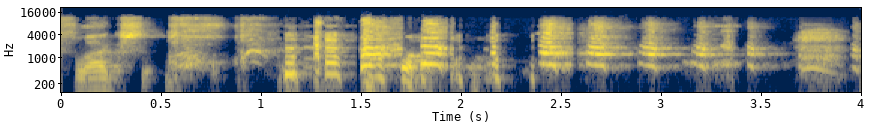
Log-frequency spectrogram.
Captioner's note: laughing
